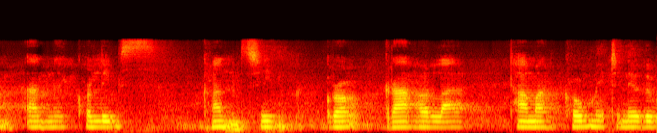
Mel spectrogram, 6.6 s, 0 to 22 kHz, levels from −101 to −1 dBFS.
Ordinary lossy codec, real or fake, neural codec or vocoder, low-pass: none; fake; codec, 16 kHz, 1 kbps, X-Codec, HuBERT features, trained on LibriSpeech; 7.2 kHz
